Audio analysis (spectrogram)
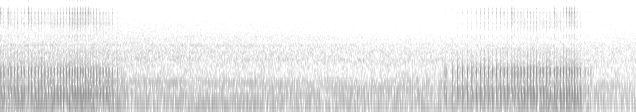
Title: Bibe's snoring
